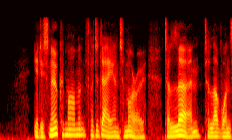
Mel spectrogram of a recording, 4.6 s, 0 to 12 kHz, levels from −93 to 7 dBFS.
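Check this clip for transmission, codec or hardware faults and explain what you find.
One transmission fault stands out: a single lost AMR speech frame between 1.77 and 1.82 s, heard as a short, soft dip in the speech. The surrounding audio has the bandwidth and light coding texture of AMR wideband (HD Voice), which fits a rate around 12.65 kbit/s.

At 1.77 s a radio error corrupted one 20 ms frame so that it failed its checksum. The decoder concealed it by repeating the previous frame's pitch and vocal tract settings at reduced gain, so the sound briefly warbles and sags, then recovers once the next good frame arrives. A packet dropout in a codec without concealment sounds different. It leaves a hard gap or click, while this one is a smoothed, model-shaped dip.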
